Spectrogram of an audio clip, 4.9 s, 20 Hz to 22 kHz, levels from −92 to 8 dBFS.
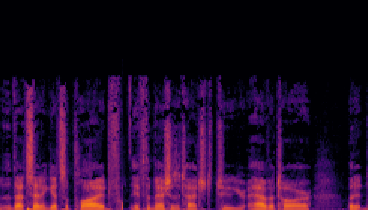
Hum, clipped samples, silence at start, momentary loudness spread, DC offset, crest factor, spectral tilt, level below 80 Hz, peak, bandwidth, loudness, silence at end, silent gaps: none; under 0.1%; 0 s; 13 LU; under 0.1%; 18 dB; -4.5 dB/octave; -40 dBFS; -12 dBFS; 14 kHz; -30 LUFS; 0 s; none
